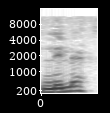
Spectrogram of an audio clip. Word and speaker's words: Lyle: Un actor llamado Pablo Lyle, creo que se dice. Bueno, es Lile, se escribe Lile.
